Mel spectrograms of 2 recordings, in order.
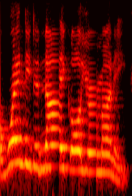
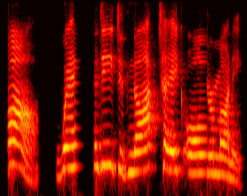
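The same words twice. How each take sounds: First: Higher, louder, exasperated yell; screaming louder. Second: Slow, loud, high, spelled-out words; loud slow call. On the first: Husband repeats himself to his mother, louder screaming. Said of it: "only on a louder octave". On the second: Husband assures his hard-of-hearing mother, slow loud call. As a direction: shout it slowly so she can hear. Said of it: "he's getting ready to scream". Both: Retold or imitated.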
